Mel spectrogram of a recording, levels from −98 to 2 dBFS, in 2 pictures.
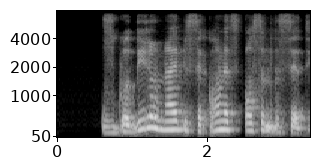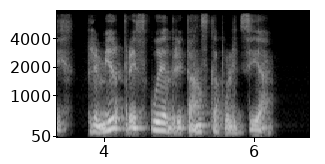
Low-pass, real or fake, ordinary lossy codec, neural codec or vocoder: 7.2 kHz; fake; none; autoencoder, 48 kHz, 32 numbers a frame, DAC-VAE, trained on Japanese speech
